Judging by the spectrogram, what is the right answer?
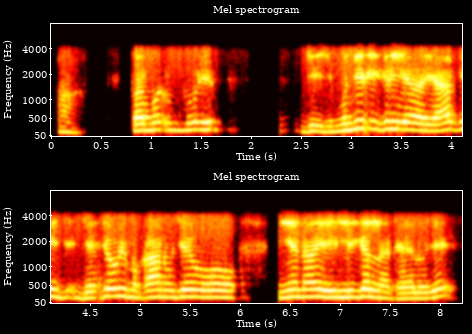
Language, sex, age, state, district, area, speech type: Sindhi, male, 60+, Uttar Pradesh, Lucknow, urban, conversation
